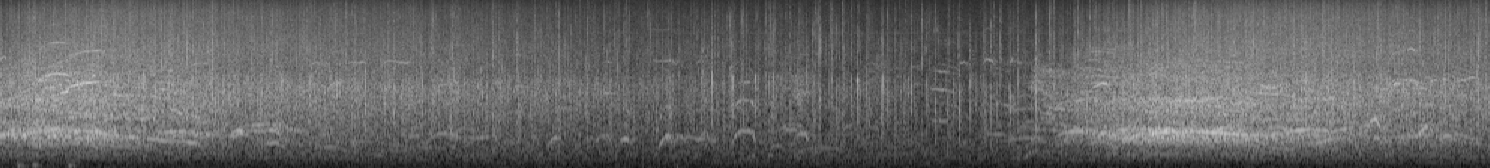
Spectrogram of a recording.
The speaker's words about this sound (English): Let's give him a nice round of applause. Let's give this young man a hand. How about it, huh?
